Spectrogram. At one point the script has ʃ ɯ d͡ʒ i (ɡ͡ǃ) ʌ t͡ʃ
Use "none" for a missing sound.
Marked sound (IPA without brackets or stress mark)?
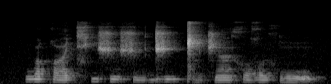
ɡ͡ǁ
